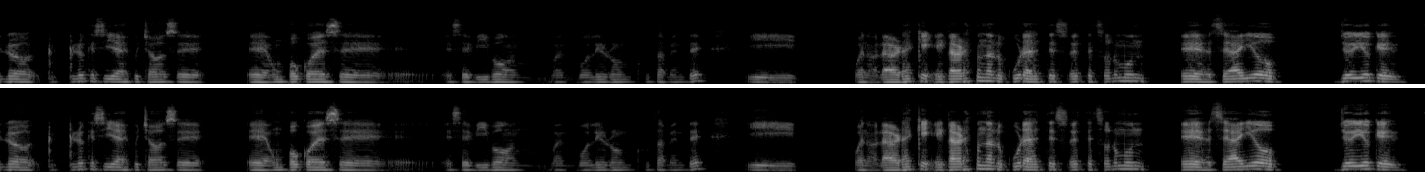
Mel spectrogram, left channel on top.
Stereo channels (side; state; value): both; normal; correlation 0.65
